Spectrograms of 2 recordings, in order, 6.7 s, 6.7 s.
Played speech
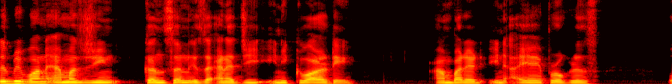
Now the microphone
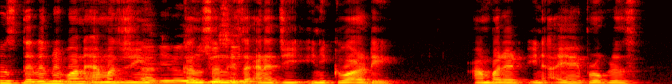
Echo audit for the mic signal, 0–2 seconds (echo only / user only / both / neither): both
